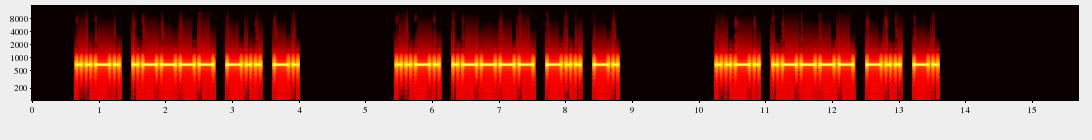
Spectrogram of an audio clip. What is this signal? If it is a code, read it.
Morse code, heard as a keyed tone, about 17 wpm, 700 Hz. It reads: F1DN F1DN F1DN
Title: DXCC-100 Call Signs - 4 Characters - Repeated 3x - 17wpm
